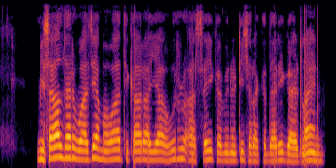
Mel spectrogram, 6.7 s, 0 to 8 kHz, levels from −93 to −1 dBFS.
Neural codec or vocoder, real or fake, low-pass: none; real; 7.2 kHz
